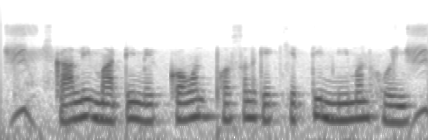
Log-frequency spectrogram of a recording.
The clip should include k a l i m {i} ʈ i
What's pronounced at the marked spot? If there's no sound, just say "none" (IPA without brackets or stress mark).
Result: a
